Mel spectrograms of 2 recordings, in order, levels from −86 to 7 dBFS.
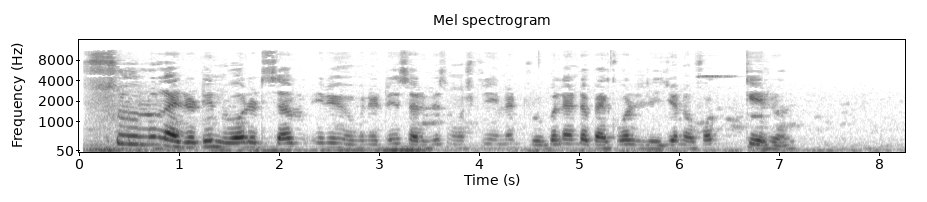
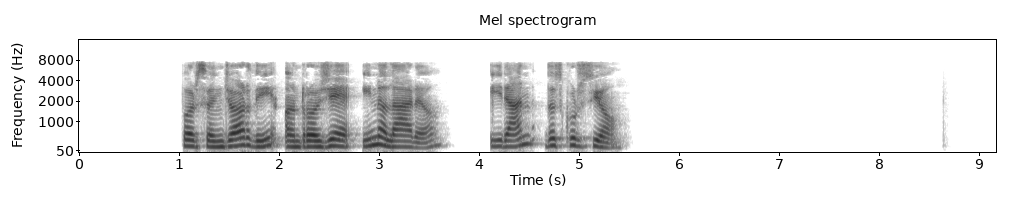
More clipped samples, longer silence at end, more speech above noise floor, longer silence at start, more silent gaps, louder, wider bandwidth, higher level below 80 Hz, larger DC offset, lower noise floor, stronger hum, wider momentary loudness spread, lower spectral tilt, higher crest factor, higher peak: neither; second, 0.5 s vs 3.75 s; second, 28 dB vs over 73 dB; second, 0.05 s vs 1.05 s; second, none vs 3.75-4.10 s; second, -23 LUFS vs -17 LUFS; first, 11.5 kHz vs 7.8 kHz; first, -38 dBFS vs -62 dBFS; neither; second, -52 dBFS vs under -90 dBFS; neither; first, 22 LU vs 8 LU; about the same, -5.5 dB/octave vs -4.5 dB/octave; about the same, 22 dB vs 18 dB; about the same, -4 dBFS vs -2 dBFS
